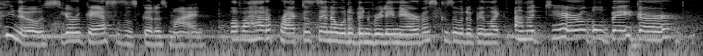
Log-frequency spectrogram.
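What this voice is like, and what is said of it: Strong regional accent. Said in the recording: “You've got quite a strong accent”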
